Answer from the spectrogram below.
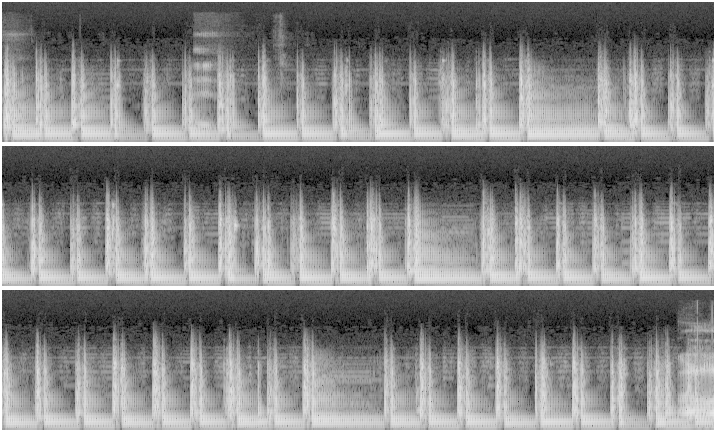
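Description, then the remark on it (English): A loud, driving rock riff on heavily distorted electric guitar, chugging in tight, rapid repeated notes with a steady rhythm throughout, no vocals. “…. That could be ….”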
